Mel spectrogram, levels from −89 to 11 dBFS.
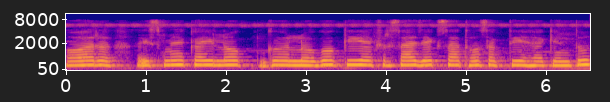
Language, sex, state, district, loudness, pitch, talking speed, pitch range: Hindi, female, Bihar, Vaishali, -13 LUFS, 215 Hz, 130 wpm, 205-220 Hz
